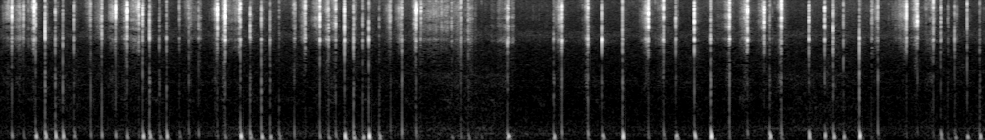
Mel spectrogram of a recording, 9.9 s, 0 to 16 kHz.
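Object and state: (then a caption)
Styrofoam ball. A solid white styrofoam (EPS foam) ball about 8 cm across is held in both hands and tapped and scratched with fingertips and short nails. A steady run of about 65 quick, dull, low thuds with no ring comes through, each carrying a faint bright scratchy click on top.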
